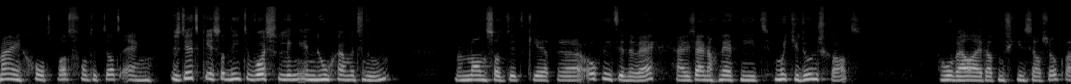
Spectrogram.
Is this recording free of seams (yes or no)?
no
